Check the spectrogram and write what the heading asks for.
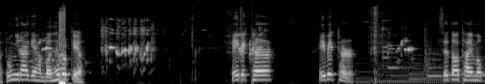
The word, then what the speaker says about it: Vector: 그렇게 설정했을 때는 Hey 이제 V자 발음이니까 Vector, 네, 뒤에는 털자, 시작은 V자로 해서 vector 뭐 이런 식으로 하면 되는데요.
